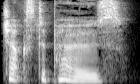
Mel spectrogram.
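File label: "juxtapose", British English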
